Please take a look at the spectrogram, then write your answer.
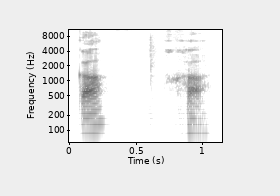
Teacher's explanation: तो कंठ ध्वनियाँ किसको बोलते हैं हम लोग? जो कंठ से बोली जाती है, यानी गले से जिनका प्रोनाउंसिएशन होता है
